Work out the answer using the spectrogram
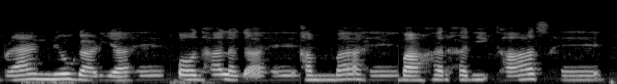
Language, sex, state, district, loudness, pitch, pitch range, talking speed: Hindi, female, Chhattisgarh, Balrampur, -22 LUFS, 210 Hz, 205-225 Hz, 125 wpm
